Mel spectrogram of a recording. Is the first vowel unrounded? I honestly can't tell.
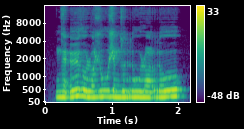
yes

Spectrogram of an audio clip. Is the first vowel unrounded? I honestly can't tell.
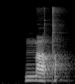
yes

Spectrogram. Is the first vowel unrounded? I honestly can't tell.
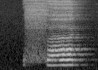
yes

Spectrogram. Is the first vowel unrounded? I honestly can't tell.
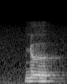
no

